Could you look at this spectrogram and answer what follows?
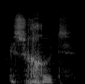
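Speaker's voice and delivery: breathy hushed whisper; God revealing his nature in a whisper. Acted. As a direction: whisper it like a secret. God's essence revealed.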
